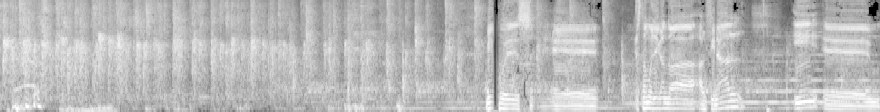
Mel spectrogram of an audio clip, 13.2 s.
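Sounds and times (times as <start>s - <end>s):
audience applause: 0.0s - 7.4s
speech: 7.3s - 11.3s, 11.9s - 13.1s.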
